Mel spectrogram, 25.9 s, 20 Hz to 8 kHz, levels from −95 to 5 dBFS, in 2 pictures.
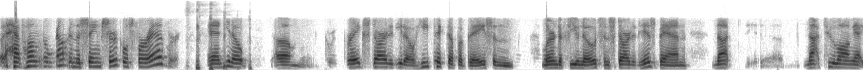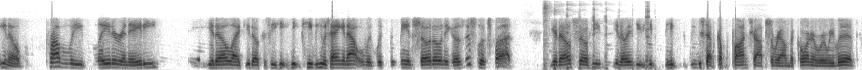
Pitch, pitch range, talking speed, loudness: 150 Hz, 130-185 Hz, 205 wpm, -20 LUFS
